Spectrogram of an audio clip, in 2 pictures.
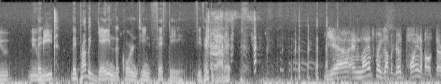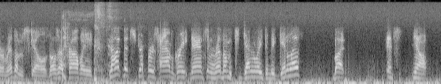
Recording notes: Phone calls.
